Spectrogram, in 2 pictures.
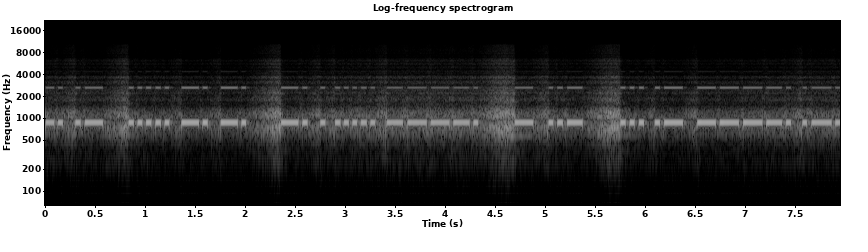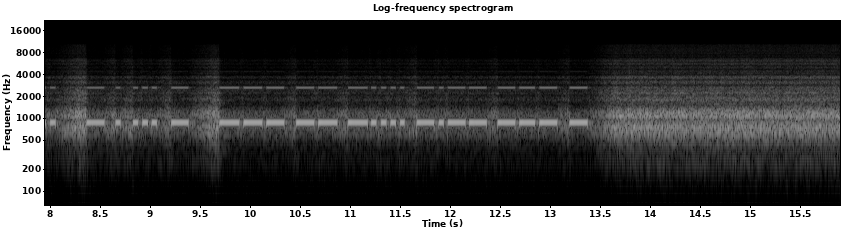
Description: Morse code, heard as a keyed tone, hand-sent with a straight key, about 27 wpm, 880 Hz, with radio static and a narrow filter. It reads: … 5NN NE59 TU SA9L TEST OM6YOT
